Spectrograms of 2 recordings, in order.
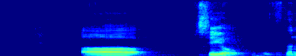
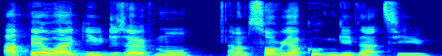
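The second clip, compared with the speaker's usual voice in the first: a mild put-on British accent, pitched up; a light mock British lilt, as if speaking to the ex; 7 semitones higher, 7 dB louder than usual. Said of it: "me talking my British accent".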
